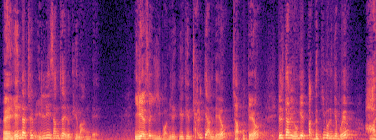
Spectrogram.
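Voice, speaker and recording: A man's voice: fairly high pitch, darkish tone. A middle-aged man giving a casual, joking tutoring lesson over a screen recording, talking straight to his viewers. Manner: playful, joking, talks to viewers directly. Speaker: online tutor.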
